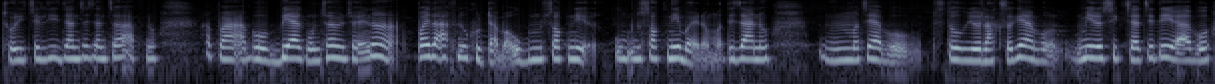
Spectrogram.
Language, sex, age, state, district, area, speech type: Nepali, female, 18-30, West Bengal, Kalimpong, rural, spontaneous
